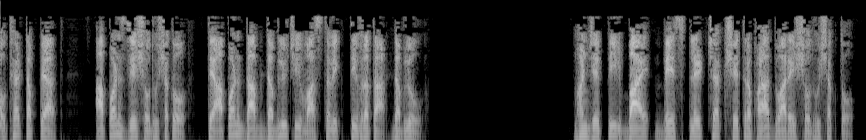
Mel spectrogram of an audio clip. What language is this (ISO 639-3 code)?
mar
